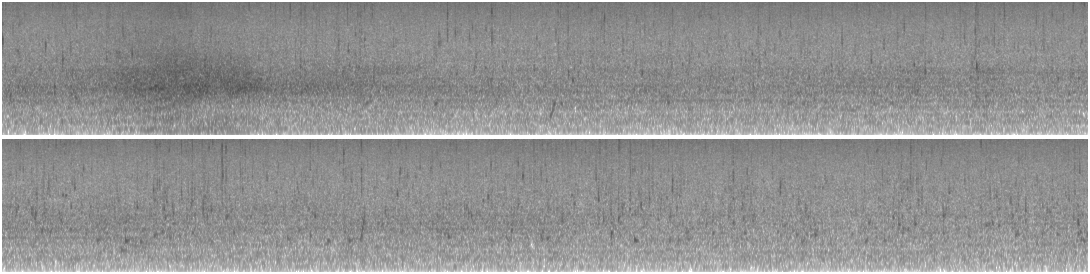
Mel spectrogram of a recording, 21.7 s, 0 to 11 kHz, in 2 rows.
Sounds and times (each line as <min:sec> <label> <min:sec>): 0:00.0 Irrigation waterway 0:21.7
0:00.0 Stream 0:21.7
0:00.2 Traffic Sound 0:04.2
